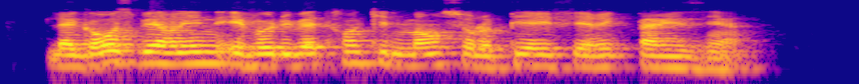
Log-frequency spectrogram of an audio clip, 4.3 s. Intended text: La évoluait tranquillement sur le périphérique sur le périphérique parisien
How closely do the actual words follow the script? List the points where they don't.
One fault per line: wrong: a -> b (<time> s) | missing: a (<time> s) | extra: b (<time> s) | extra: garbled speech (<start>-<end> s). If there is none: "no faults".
extra: grosse berline (0.4 s)
missing: sur le périphérique (3.2 s)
